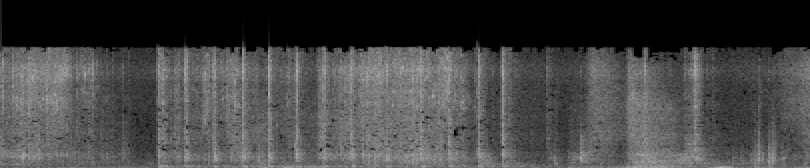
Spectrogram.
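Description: Cracked candlenuts, hard shell fragments and kernels, falling from a nut-cracking machine's chute and clattering into a plastic crate. From about a second in they make a dense run of sharp clicks.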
